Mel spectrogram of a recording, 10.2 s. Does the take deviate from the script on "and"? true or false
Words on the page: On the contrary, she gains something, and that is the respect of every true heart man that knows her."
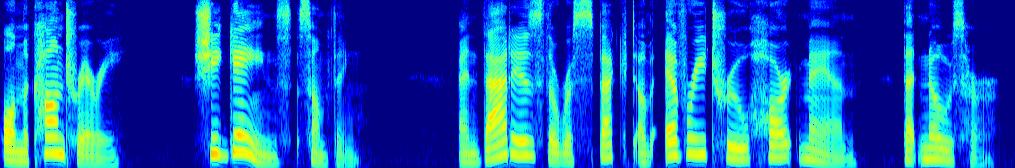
false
